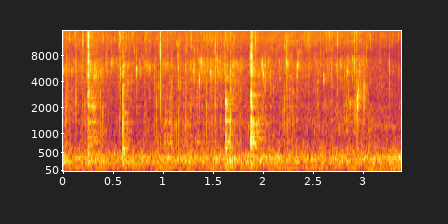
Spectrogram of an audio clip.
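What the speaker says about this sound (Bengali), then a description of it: "রসুনের কোয়াটা একটু ভেজে নিব।" Garlic cloves frying in a pan for a tangy chutney, a soft continuous sizzle broken by a few sharp pops and the scrape of stirring, close and fairly quiet.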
